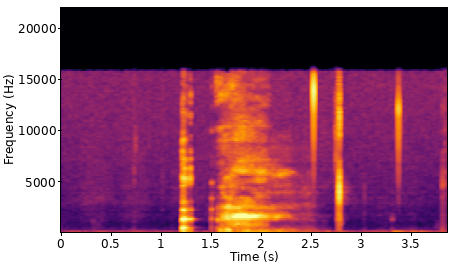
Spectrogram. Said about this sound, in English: Stop burping words.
